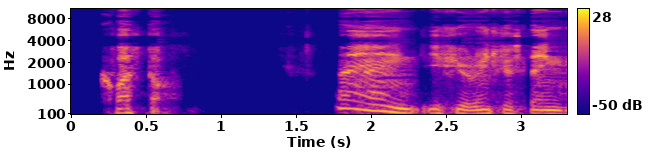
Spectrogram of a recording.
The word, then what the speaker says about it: Khvostov: So you say Khvostov. And again, in the end, it's also kind of something in between V and F. Khvostov. Khvostov. Khvostov.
